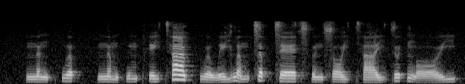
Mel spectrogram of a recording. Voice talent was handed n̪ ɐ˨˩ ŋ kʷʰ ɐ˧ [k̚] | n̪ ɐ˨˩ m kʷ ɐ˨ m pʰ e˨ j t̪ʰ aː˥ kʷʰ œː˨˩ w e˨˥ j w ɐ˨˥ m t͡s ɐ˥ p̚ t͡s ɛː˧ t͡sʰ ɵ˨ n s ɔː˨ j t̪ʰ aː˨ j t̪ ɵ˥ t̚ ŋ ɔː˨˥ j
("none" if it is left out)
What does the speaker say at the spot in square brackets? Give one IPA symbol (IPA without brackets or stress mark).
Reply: p̚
